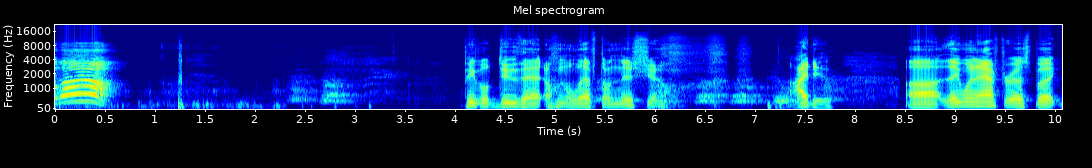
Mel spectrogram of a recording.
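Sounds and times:
several dogs barking and yipping: 2.3s - 3.1s, 5.2s - 8.1s
speech: 4.1s - 6.3s, 7.4s - 7.9s, 8.5s - 10.0s.

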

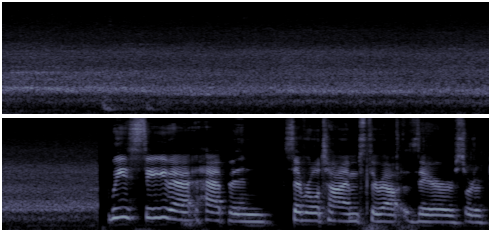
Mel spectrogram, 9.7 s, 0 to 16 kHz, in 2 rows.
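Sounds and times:
large crowd chanting in unison as a band comes on stage: 0.0s - 5.8s
speech: 6.0s - 9.7s.

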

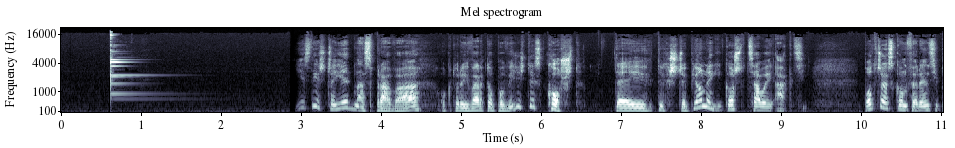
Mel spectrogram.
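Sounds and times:
small bell ringing: 0.6s - 1.8s
speech: 3.0s - 11.0s.

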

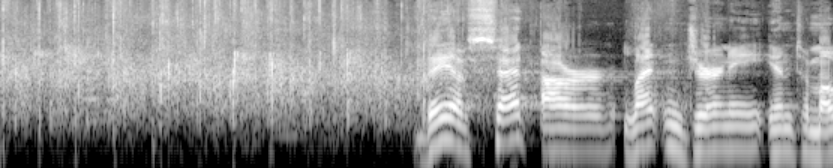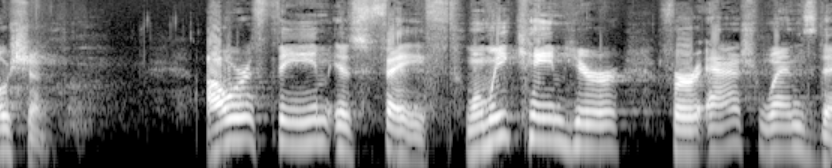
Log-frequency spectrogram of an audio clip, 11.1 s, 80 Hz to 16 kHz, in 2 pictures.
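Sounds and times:
audience applauding for a group of ladies: 0.0s - 3.2s
speech: 2.8s - 6.0s, 6.9s - 11.0s.

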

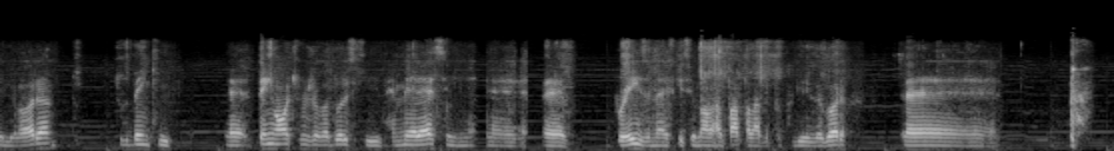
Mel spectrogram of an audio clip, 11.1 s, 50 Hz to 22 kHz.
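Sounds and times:
speech: 0.0s - 10.1s
drawn-out voiced throat-clearing rasp: 10.7s - 11.0s
sharp cough: 10.7s - 11.0s.

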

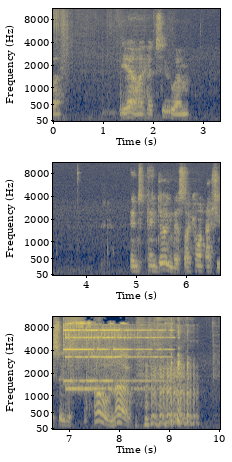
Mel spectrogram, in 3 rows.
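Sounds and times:
speech: 0.0s - 0.4s, 1.3s - 2.8s, 4.9s - 9.7s
phone ringing with warbling electronic ringtone for an incoming call: 6.9s - 9.3s
laughter: 8.4s - 9.6s.

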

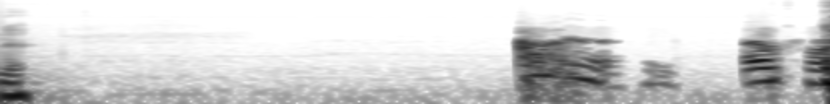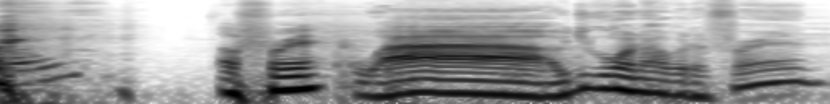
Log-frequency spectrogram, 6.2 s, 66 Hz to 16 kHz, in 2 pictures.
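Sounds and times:
speech: 0.0s - 0.2s, 2.0s - 6.2s
woman coughing: 3.0s - 3.7s.

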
